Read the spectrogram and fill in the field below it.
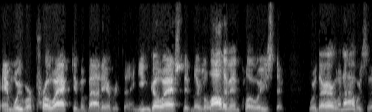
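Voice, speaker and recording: A man with an Alabama accent talks at a fairly quick pace, his medium-pitched voice showing ordinary pitch variation. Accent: Southern US (Alabama). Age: 70s. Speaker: politician, candidate for agriculture commissioner. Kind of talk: podcast interview.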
